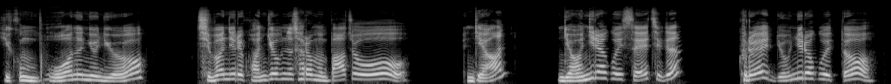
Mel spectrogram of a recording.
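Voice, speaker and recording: A sneering, bullying husband in a radio drama, voiced by a woman who drops her pitch. He talks down to everyone with cold, rude contempt, and the recording is dry and close. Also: expressive, moderate pace, no echo, natural voice. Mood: contemptuous. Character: callous cheating middle-aged husband.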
